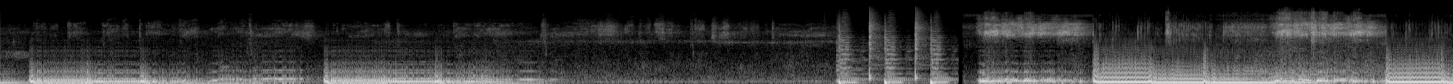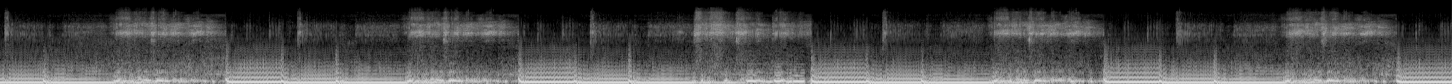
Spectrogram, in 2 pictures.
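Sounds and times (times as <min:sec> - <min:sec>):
bass-heavy electronic dance music: 0:00.0 - 0:05.6, 0:08.4 - 0:09.6, 0:11.0 - 0:29.0.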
